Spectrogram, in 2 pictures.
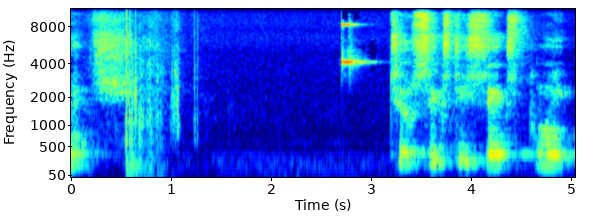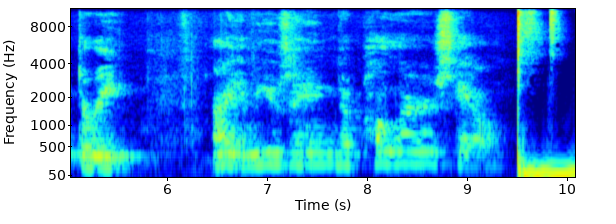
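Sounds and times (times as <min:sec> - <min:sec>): bathroom scale beep: 0:02.7 - 0:03.2.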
